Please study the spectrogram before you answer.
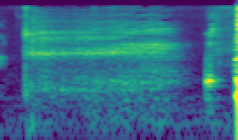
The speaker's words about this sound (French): J'imagine que tu dis à tes souhaits, donc je dirais merci.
